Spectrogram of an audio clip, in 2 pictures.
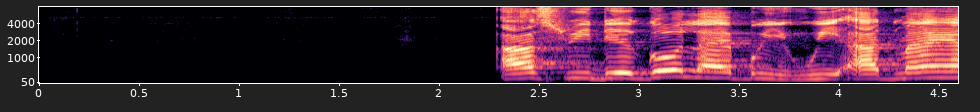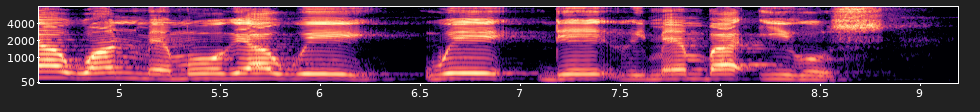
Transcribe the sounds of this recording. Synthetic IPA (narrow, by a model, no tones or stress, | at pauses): ʔaswideɡolaɪbɹiwiad̚majawɔ̃nmɛmɔɹialwewedeɹimɛ̃mbaʔiɹos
